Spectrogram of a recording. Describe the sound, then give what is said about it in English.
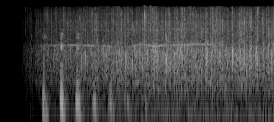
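An applause sound effect: a few distinct, sharp claps at the start quickly swell into a steady, dense burst of crowd clapping that holds at a moderate level. “Drop the claps here.”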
